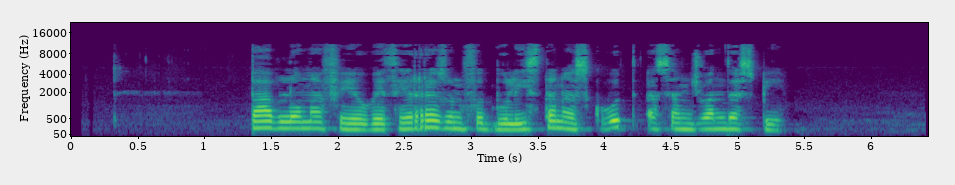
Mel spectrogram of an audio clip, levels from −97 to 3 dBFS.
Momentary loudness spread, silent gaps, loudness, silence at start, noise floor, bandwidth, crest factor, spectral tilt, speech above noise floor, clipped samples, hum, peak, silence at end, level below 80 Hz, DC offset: 7 LU; none; -22 LUFS; 1.35 s; -68 dBFS; 11.5 kHz; 18 dB; -5 dB/octave; 47 dB; under 0.1%; none; -6 dBFS; 1.1 s; -70 dBFS; under 0.1%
